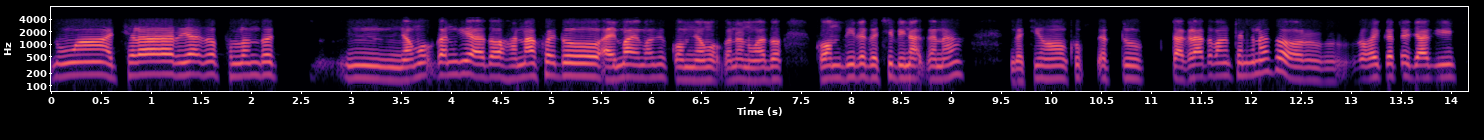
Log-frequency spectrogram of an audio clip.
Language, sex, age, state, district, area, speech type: Santali, male, 30-45, West Bengal, Birbhum, rural, conversation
